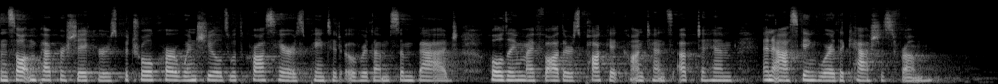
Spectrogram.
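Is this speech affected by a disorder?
No.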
